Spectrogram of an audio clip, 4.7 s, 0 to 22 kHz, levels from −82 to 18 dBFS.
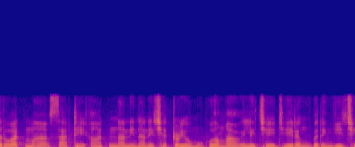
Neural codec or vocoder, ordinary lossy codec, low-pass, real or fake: codec, 16 kHz, 0.8 kbps, ZipCodec; none; none; fake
